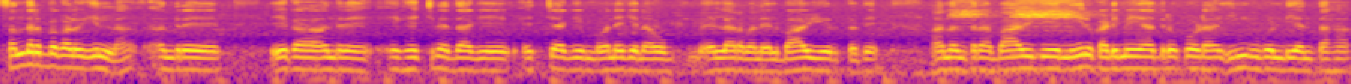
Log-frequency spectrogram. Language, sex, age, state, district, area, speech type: Kannada, male, 45-60, Karnataka, Udupi, rural, spontaneous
